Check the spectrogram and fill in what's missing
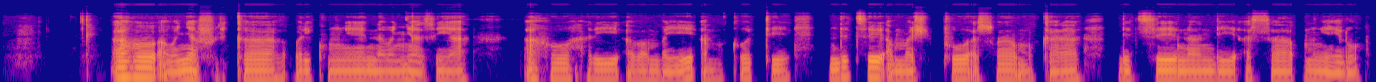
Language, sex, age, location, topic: Kinyarwanda, male, 18-24, Kigali, health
